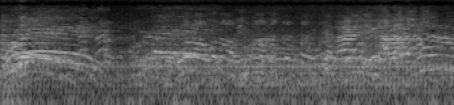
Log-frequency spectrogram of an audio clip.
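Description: Excited chatter of a small group of people, several voices talking over one another.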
